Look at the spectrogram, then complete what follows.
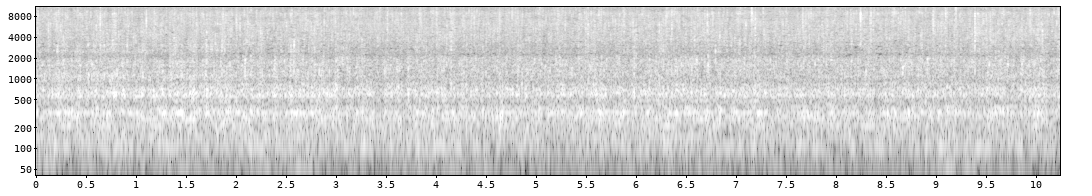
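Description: Plantain and vegetable stew bubbling at a steady boil in a pan on a gas stove.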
